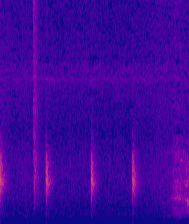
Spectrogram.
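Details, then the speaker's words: Four sharp, dry clicks from a rolled wrist, joint cracking, with faint rustling at the end; in a person with Tourette's who rolls wrists as a tic, and the cracking hurts. "don't think think my wrist is supposed to make that noise that that kind of hurts I should probably see a doctor about that"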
